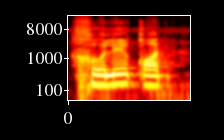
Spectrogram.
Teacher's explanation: خا اور قاف دونوں کو موٹا کر کے پڑھیں گے۔ خلقت آخر پہ ہم وقف کر دیں گے۔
